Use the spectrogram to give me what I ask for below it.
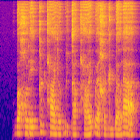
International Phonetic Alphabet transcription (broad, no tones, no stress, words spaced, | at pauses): ɠoχuɾe kʉɳqʰojɵ biɡɐo̯qʰoe̯ ɓɵe̯χʉɖoɳɓɐo̯ ɾa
